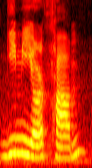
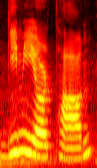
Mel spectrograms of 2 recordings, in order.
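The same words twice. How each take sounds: Both takes have the same delivery.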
